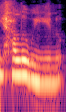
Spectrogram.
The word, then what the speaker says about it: Halloween: And Halloween is actually spelled the same way in Italian, but H's are silent. So I ignore the H and I say Halloween.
